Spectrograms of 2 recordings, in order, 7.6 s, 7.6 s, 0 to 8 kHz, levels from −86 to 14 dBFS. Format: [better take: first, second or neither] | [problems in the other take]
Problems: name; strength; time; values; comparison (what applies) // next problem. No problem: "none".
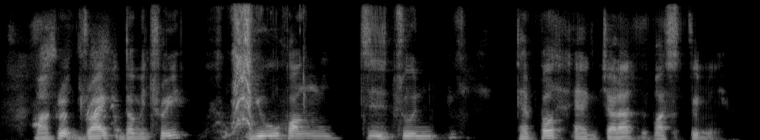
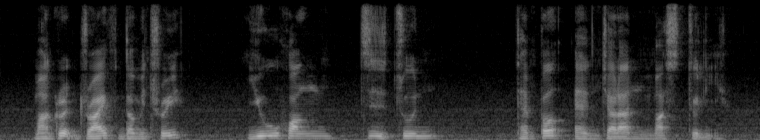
second | noise reduction (neural mask model Resemble Enhance denoiser)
